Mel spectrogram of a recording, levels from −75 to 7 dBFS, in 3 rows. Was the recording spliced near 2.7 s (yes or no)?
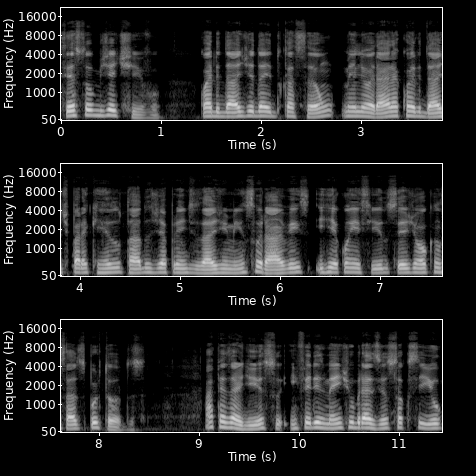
no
